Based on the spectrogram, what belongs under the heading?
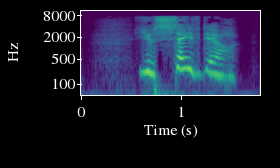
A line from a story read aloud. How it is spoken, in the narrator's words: she said breathlessly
